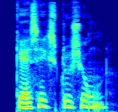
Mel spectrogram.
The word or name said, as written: gaseksplosion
